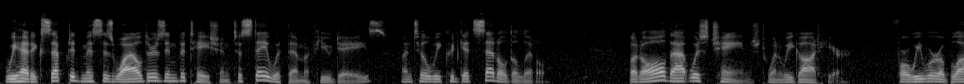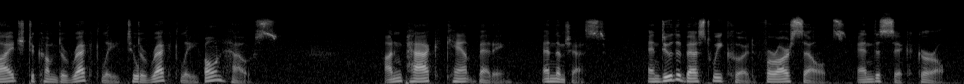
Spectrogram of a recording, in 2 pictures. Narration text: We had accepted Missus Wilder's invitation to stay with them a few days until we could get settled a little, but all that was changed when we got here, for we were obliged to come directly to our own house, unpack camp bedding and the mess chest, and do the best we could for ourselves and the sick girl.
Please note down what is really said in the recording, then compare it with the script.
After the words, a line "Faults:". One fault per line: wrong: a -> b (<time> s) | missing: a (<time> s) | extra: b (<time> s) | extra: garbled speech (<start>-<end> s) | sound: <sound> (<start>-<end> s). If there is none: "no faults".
We had accepted Missus Wilder's invitation to stay with them a few days until we could get settled a little, but all that was changed when we got here, for we were obliged to come directly to directly own house, unpack camp bedding and the chest, and do the best we could for ourselves and the sick girl.
Faults:
wrong: our -> directly (11.0 s)
missing: mess (15.3 s)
